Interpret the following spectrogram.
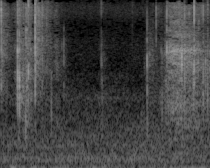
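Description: Faint handling and sniffing of a wax melt breakaway bar in its plastic clamshell: a few light clicks just after the start, then a short breathy sniff near the end.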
